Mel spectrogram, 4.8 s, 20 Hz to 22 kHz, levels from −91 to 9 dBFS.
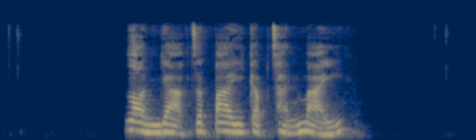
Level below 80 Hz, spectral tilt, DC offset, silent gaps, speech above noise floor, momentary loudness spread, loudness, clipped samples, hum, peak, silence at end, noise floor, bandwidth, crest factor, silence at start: -72 dBFS; -4 dB/octave; under 0.1%; none; over 68 dB; 6 LU; -22 LUFS; under 0.1%; none; -8 dBFS; 1.3 s; under -90 dBFS; 12.5 kHz; 18 dB; 1.25 s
